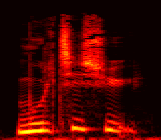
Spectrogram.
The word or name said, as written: multisyg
